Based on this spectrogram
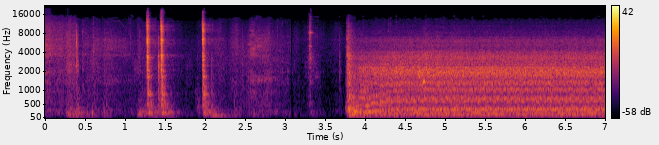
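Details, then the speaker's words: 1960s Insley H2250 100,000 lb excavator diesel, cold in bad weather, no ether or starting spray on hand: steady fast starter churn around four beats a second with even compression pulses, never catching; cranks but won't start, though it started easily last summer. "Fuel. Boy, I hope I don't regret not bringing ether. Not even a lick, huh? Oh, come on."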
